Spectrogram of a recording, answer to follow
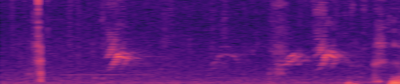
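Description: A few short, high chirps from small birds, with a single click just after the start.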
